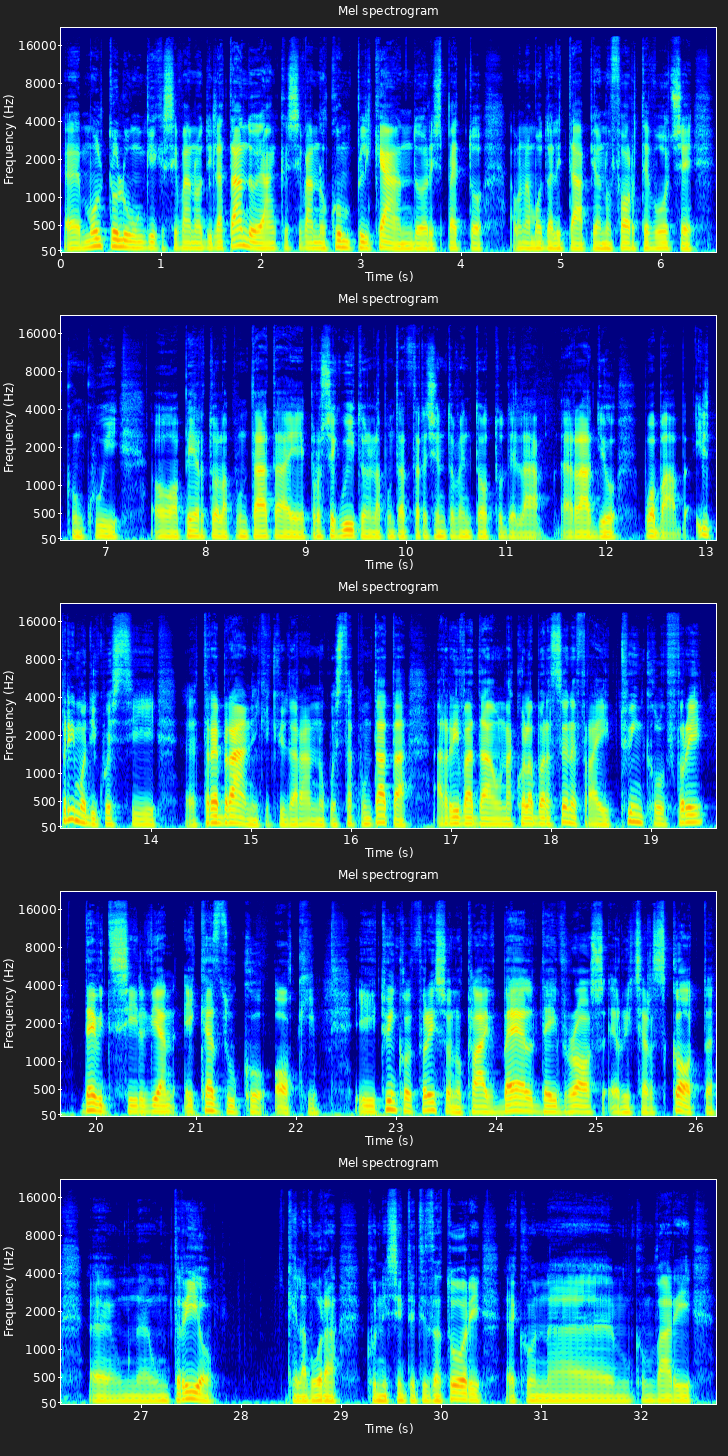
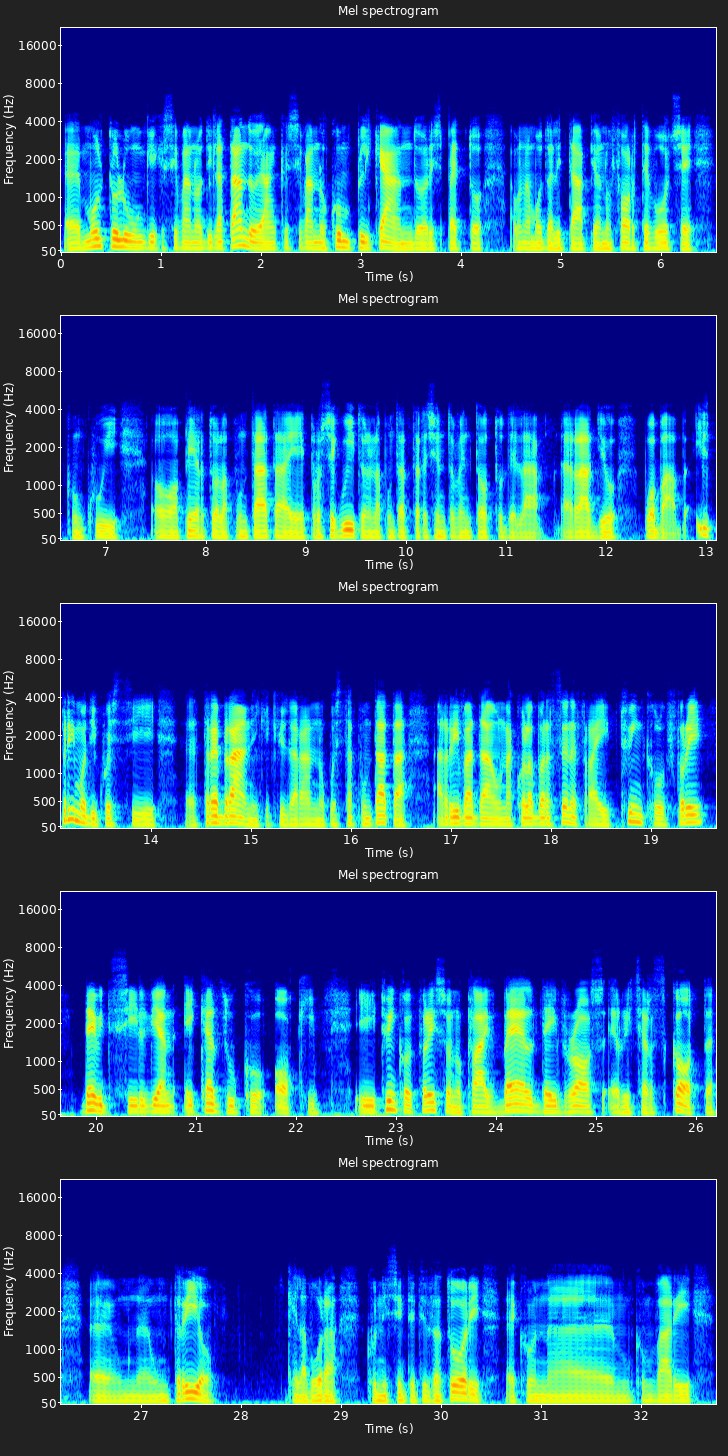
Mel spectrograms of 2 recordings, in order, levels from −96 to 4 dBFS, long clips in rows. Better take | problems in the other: first | muffled; very; fading above 3 kHz

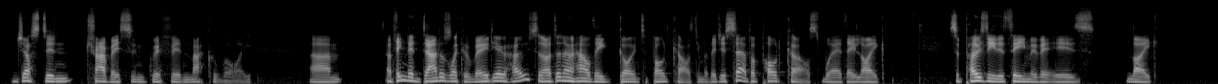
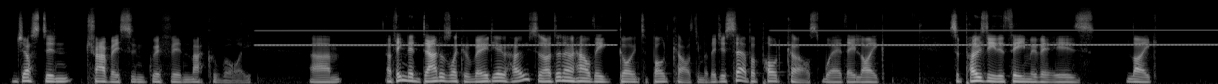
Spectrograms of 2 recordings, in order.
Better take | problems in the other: first | high-pitched whine; loud; from 2.5 to 6 s and from 7.5 s on; 2.5 kHz, 6 dB below the speech

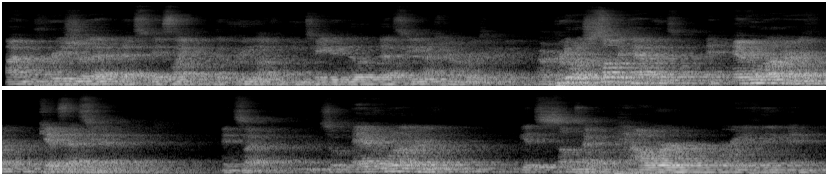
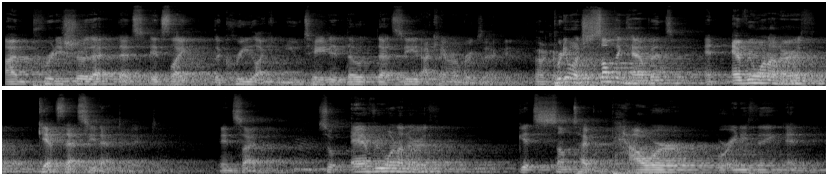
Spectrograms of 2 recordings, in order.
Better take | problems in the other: second | room echo; strong; dies away in 2.4 s; slight in the second // off-mic speech; far

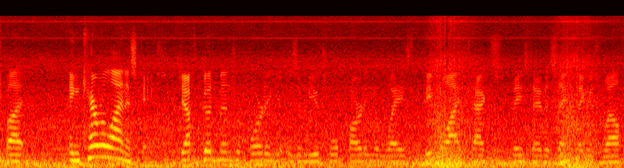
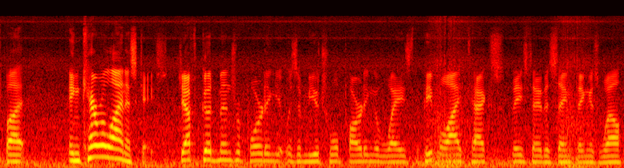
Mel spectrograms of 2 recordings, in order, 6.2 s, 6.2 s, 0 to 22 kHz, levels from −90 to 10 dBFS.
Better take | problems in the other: second | wind noise on the microphone; heavy; 6 dB below the speech; occasional gusts in the second

